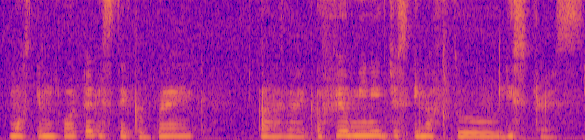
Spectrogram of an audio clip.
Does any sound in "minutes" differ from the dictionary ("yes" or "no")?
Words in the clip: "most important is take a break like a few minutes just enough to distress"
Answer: yes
